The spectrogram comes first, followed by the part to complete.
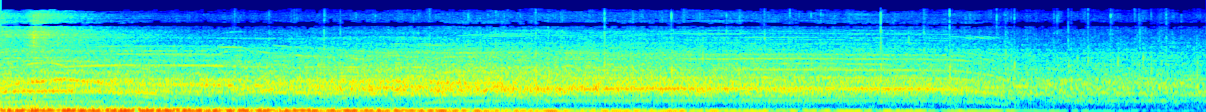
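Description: Loud live rock/hip-hop concert music with heavy bass and drums, thinning and falling in level until the low end drops out near the end, as the crowd cheers and whoops.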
